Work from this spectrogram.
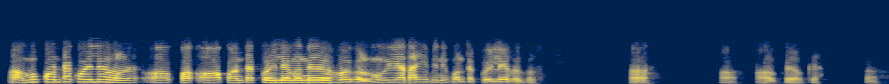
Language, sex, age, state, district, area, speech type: Assamese, male, 60+, Assam, Dhemaji, rural, conversation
